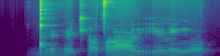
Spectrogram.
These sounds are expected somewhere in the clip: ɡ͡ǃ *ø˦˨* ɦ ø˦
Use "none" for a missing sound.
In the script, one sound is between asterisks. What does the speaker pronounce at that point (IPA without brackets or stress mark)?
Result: ø˦˨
